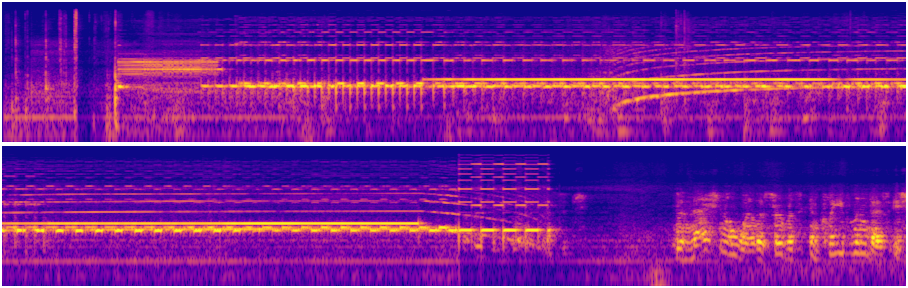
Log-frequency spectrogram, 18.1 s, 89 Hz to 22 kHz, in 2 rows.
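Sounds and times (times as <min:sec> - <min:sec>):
two-tone alert alarm: 0:01.2 - 0:12.6, 0:13.3 - 0:14.6.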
